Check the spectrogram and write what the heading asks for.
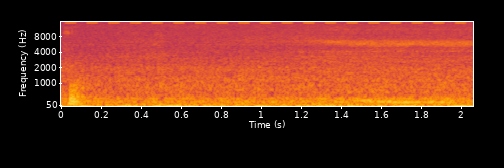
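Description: Steady background hiss of room noise, with a faint high whine coming in after about a second and a half.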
